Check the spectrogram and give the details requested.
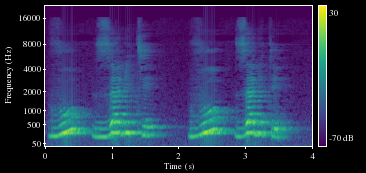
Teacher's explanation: au pluriel, il faut effectuer la liaison et dire vous habitez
